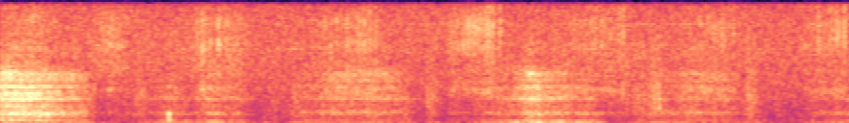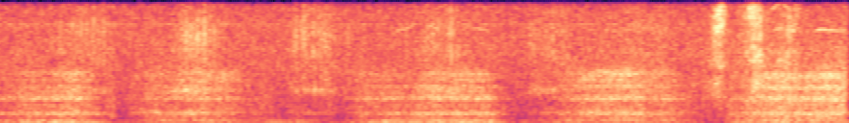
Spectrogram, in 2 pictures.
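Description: Near silence: room tone, with faint soft sounds repeating at under a second's spacing.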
